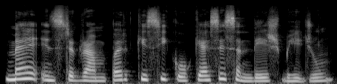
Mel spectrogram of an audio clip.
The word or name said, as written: इंस्टाग्राम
